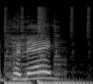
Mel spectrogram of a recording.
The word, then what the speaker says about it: Penne: Everybody say penne, because it rhymes with money.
